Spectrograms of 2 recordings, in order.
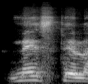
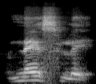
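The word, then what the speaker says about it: nestle: যার অর্থ হল কুস্তি এনই এসটি এলই এর উচ্চারণ নেসতেল হবে না এর উচ্চারণ হবে নেসলে যার অর্থ হল বাসা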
